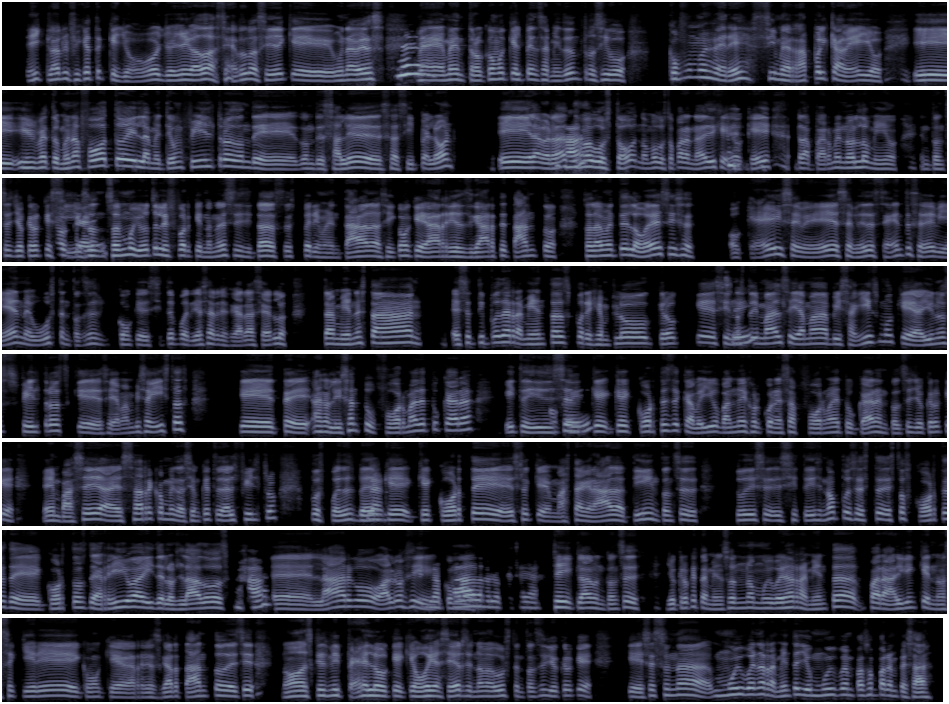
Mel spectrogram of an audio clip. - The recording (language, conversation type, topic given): Spanish, podcast, ¿Qué consejo darías a alguien que quiere cambiar de estilo?
- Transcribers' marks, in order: other noise; laughing while speaking: "no me gustó"; chuckle; other background noise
